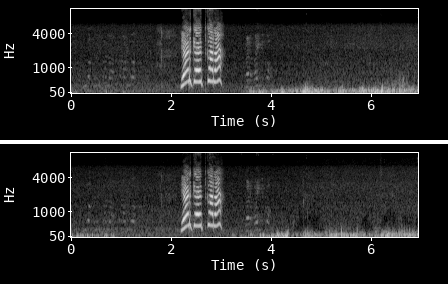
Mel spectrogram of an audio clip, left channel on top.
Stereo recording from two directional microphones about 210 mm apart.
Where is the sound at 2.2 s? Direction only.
25° left (ahead or behind).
